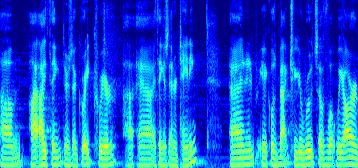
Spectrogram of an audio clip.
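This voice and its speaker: Fairly even intonation at a middling speed. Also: man, medium pitch for a man. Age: 60s. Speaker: karate instructor and former professional fighter. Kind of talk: interview. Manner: halting, many fillers and repeats.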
